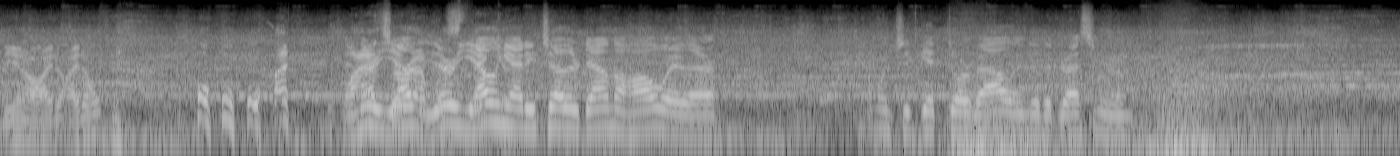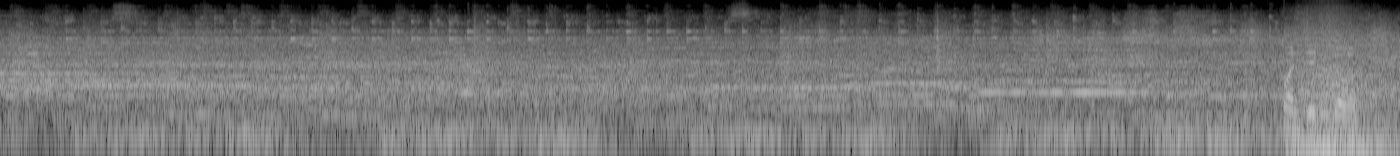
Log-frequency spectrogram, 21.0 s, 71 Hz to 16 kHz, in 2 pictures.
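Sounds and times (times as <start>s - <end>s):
crowd noise: 0.0s - 19.1s, 20.0s - 21.0s.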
